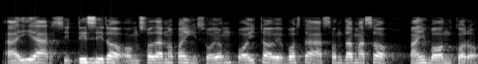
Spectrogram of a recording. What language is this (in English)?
Odia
